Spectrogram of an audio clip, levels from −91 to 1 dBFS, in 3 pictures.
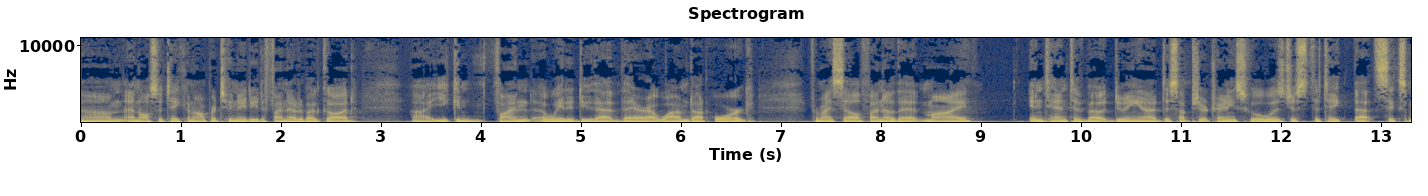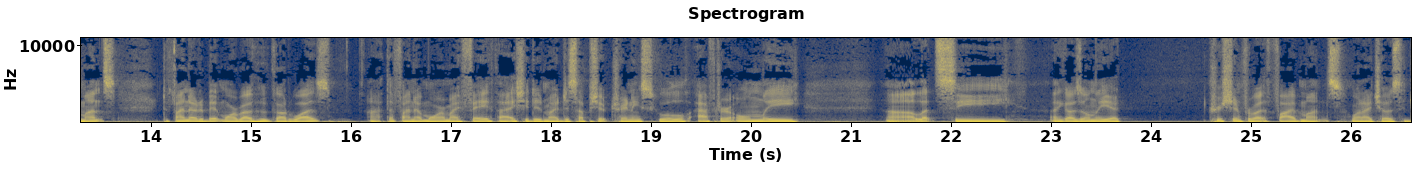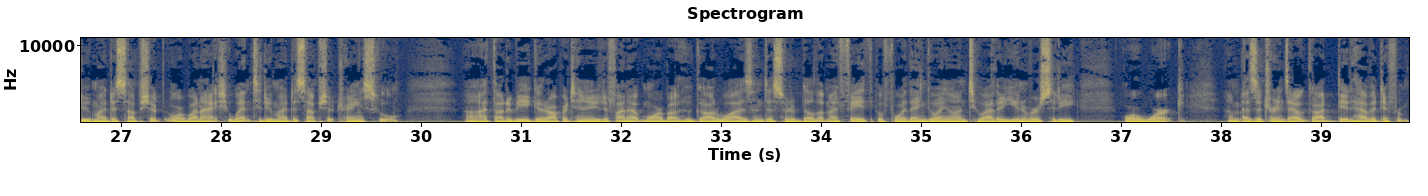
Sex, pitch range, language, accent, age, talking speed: male, 120-135 Hz, English, American, 20-39, 220 wpm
